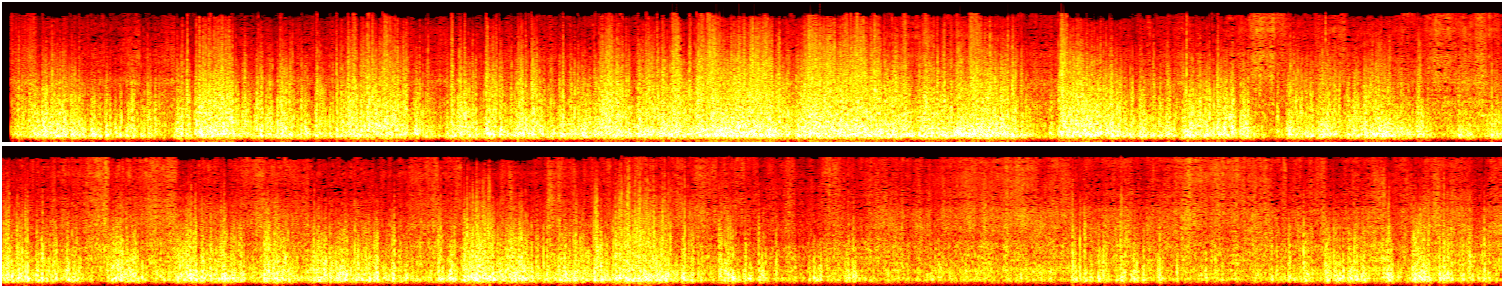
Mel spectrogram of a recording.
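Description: Wind buffeting the microphone at the open window of a moving Indian Railways passenger train, over the train's running noise. It is loud and gusty for most of the time and eases a little after about twenty seconds.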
